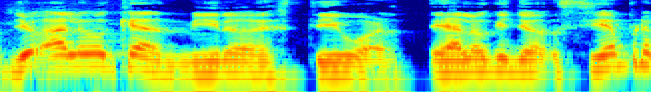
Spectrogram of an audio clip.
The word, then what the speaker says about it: Stewart: El fin es que le rompió el ojo a, a Isaiah Stewart, Stewart. Entonces armó un pequeño problema y... – ¡Wow! Muy uh. bien, se sacó el apellido. Muy bien, muy, muy bien pronunciado el apellido.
